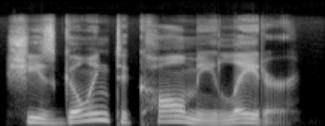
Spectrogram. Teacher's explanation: >> Notice how going to often becomes going to in relaxed, natural speech, and later gets the strongest stress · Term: rhythm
